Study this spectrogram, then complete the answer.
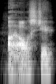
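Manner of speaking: a restrained East End reprimand; Michael Caine impression. Caine scolding the crew over the blown-up van, quietly. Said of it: "just comes in with".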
